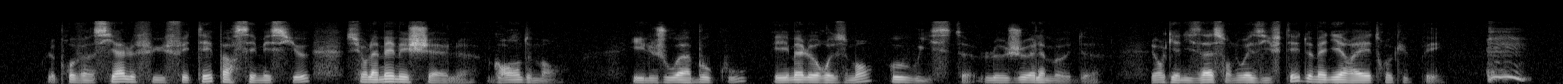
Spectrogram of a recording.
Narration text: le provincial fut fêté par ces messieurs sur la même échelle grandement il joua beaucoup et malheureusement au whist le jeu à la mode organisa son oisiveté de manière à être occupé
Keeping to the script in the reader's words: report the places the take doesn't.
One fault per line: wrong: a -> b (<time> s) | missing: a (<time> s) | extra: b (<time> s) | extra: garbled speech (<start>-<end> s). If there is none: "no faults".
no faults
